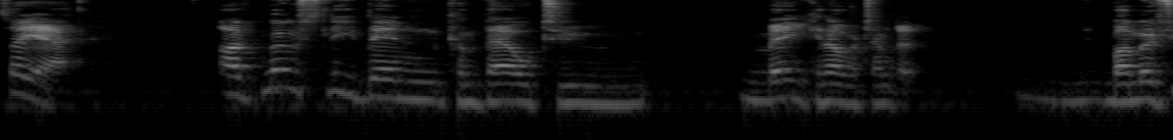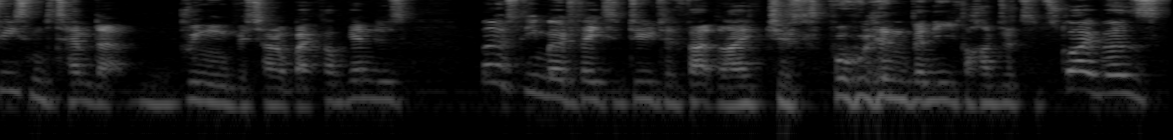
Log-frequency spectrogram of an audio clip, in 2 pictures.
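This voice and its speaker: Speaking at a fairly quick pace yet with long, frequent pauses, a man uses a fairly high pitch, ordinary pitch variation and a bright, sharp tone. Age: 20s. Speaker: gaming YouTuber. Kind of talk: casual vlog monologue. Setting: talking to camera at home. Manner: halting, stuttering; unscripted, rambling hesitations.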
